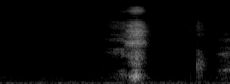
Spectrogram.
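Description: A woman's single short sneeze, about a second and a half in.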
